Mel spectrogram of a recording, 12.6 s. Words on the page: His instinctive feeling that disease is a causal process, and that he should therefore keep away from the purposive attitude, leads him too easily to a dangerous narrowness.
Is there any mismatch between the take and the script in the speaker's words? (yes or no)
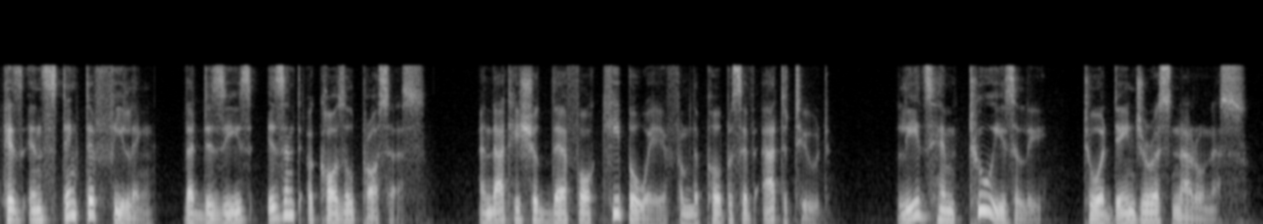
yes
